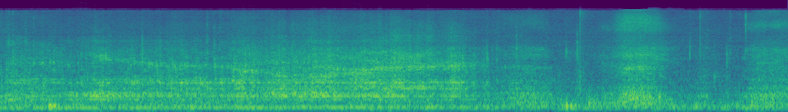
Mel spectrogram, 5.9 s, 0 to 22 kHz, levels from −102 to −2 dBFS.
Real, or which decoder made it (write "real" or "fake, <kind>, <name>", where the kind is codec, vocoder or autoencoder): fake, codec, DAC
